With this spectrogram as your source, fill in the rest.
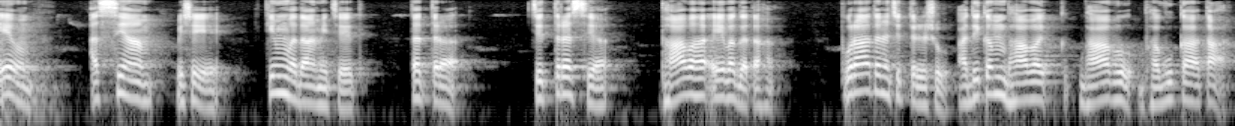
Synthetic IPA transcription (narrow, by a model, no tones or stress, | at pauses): eːʋɐm | ɐsjaːmʋiʂɐjeː | kimʋɐd̪aːmit͡ʃeːt̪ː | ɐt̪ɾɐ | t͡ʃit̪ɾɐsjɐ | bʱaːʋɐɦɐʔeːʋɐɡɐt̪ɐɦɐ̆ | puɾaːt̪ɐnɐt͡ʃit̪ɾeʂṵɐd̪ʱikɐmbʱaːʋɐbʱaːʋɐbʱɐʋukaːt̪a̰ː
